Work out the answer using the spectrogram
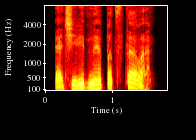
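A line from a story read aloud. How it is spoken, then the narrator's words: Smirking snort. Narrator (Russian): хмыкнул я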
